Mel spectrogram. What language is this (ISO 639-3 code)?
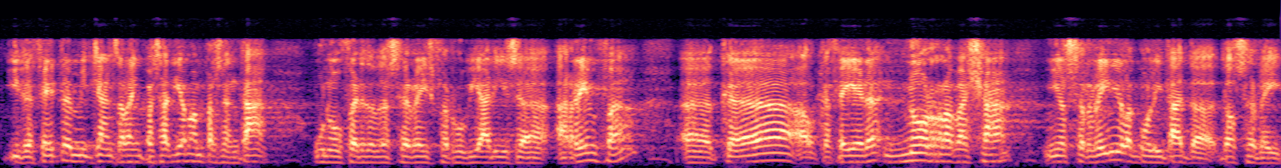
cat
